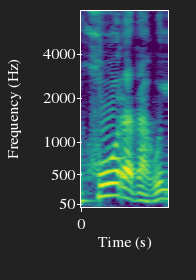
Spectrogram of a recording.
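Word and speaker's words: ὥρα: hour이라고 쓰고, h가 묵음이 돼가지고, 그냥 우리는 hour라고 읽는데, 헬라어에 h 발음이 있습니다. 그죠? 그래서 이걸 호라라고 읽습니다. 잠깐 그 전에, 그럼 어떻게 빌라델피아 교회가 시험을 면할까요?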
